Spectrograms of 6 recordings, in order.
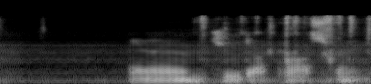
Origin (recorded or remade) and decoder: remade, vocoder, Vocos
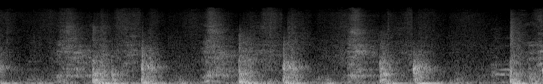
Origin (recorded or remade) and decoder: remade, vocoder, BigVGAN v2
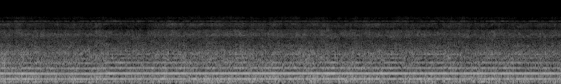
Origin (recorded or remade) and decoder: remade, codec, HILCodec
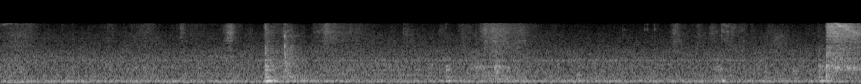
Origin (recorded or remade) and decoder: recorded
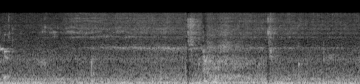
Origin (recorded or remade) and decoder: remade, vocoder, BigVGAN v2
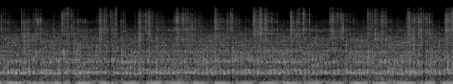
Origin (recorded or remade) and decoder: remade, codec, SNAC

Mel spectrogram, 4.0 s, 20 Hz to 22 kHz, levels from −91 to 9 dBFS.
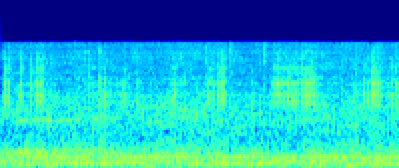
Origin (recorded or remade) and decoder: remade, autoencoder, DAC-VAE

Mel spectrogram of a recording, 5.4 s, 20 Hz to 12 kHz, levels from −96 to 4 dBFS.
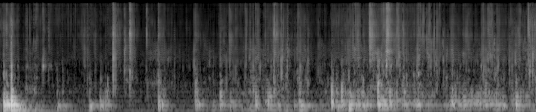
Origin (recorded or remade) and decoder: remade, vocoder, BigVGAN v2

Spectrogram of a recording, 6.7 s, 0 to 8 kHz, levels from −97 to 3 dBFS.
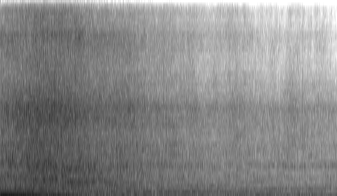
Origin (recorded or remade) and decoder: remade, codec, HILCodec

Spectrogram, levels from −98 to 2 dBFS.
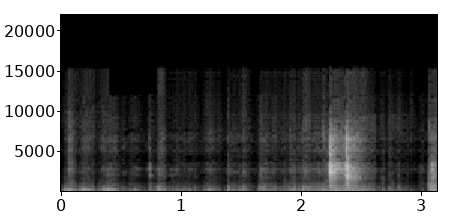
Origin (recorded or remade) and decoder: remade, codec, SNAC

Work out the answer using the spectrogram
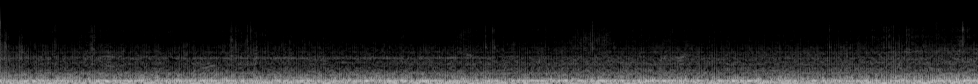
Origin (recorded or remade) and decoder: remade, vocoder, BigVGAN v2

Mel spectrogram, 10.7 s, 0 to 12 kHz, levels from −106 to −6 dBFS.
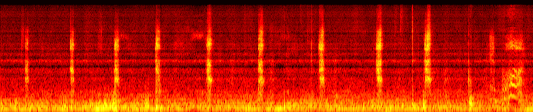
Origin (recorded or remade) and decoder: remade, codec, SNAC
